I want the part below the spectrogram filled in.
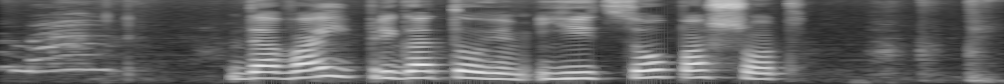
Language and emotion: Russian, neutral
